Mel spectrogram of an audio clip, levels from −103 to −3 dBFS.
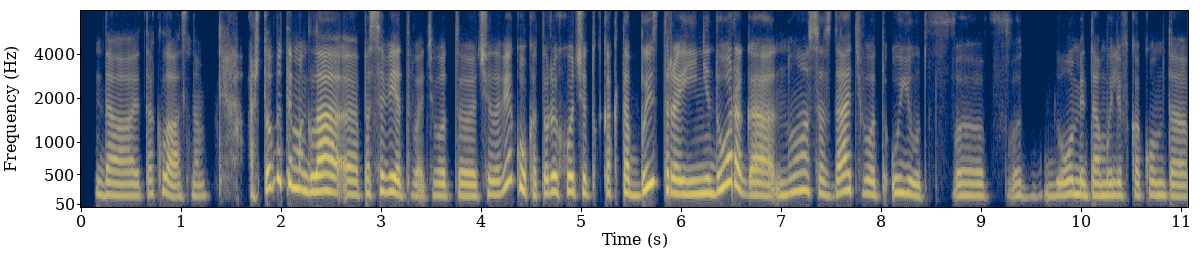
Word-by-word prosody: Да, 185 Hz, -3 st, -2 dB
это 180 Hz, +3 st, -7 dB
классно. 175 Hz, -5 st, -4 dB, 0.4 s
А -, -, -7 dB
что -, -, +1 dB
бы 430 Hz, -, +3 dB
ты 385 Hz, -, +2 dB
могла, 250 Hz, -5 st, +5 dB
э, -, -, -3 dB
посоветовать 210 Hz, -4 st, -1 dB
вот 180 Hz, -2 st, -4 dB
человеку, 195 Hz, -, 0 dB
который 215 Hz, +2 st, +1 dB
хочет 235 Hz, -3 st, 0 dB
как-то 220 Hz, 0 st, -3 dB
быстро 265 Hz, -, +4 dB
и 200 Hz, 0 st, +2 dB
недорого, 215 Hz, -, +2 dB
но 235 Hz, +8 st, -1 dB
создать 220 Hz, +3 st, -2 dB
вот 195 Hz, -6 st, -4 dB
уют 205 Hz, -6 st, -2 dB, 0.3 s
в 180 Hz, 0 st, -4 dB, 0.2 s
в 180 Hz, -, -8 dB, 0.2 s
доме 190 Hz, +1 st, -2 dB
там 185 Hz, 0 st, -2 dB
или 185 Hz, 0 st, -2 dB
в 180 Hz, -, -16 dB
каком-то, 185 Hz, -2 st, -5 dB
200 Hz, 155 wpm, -23 LUFS, 180-235 Hz, 0.4 s, могла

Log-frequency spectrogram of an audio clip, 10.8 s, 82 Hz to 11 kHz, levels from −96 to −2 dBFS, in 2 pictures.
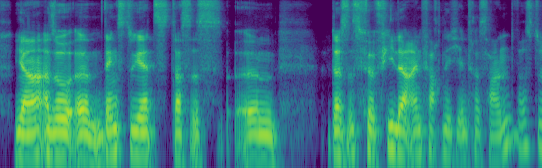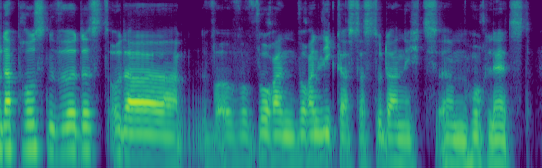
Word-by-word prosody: Ja, 110 Hz, -1 st, +8 dB
also, 115 Hz, -2 st, +6 dB
ähm, 110 Hz, -5 st, +5 dB
denkst 125 Hz, +3 st, +2 dB
du 125 Hz, -, -3 dB
jetzt, 115 Hz, -1 st, +3 dB
das 115 Hz, 0 st, +1 dB
ist -, -, -6 dB
ähm, 110 Hz, -2 st, 0 dB, 0.5 s
das 120 Hz, -1 st, +3 dB
ist 125 Hz, 0 st, -2 dB
für -, -, +1 dB
viele 130 Hz, -3 st, +4 dB
einfach 120 Hz, +1 st, -2 dB
nicht 115 Hz, -2 st, -7 dB
interessant, 115 Hz, -, -8 dB
was 150 Hz, -2 st, -10 dB
du 155 Hz, -, -10 dB
da 145 Hz, 0 st, +2 dB
posten 145 Hz, -2 st, -8 dB
würdest, 140 Hz, +1 st, -5 dB
oder 110 Hz, -4 st, +2 dB
wo 100 Hz, +2 st, -14 dB
wo 105 Hz, -3 st, -15 dB
woran 110 Hz, -2 st, -5 dB
woran 110 Hz, 0 st, -6 dB
liegt 115 Hz, +1 st, -7 dB
das, 95 Hz, -1 st, -8 dB
dass 100 Hz, 0 st, -12 dB
du 105 Hz, -, -11 dB
da 100 Hz, -1 st, -6 dB
nichts, 95 Hz, -1 st, -12 dB
ähm, 95 Hz, -1 st, -8 dB
hochlädst? 95 Hz, -2 st, -9 dB
115 Hz, 190 wpm, -22 LUFS, 105-125 Hz, 0.5 s, Ja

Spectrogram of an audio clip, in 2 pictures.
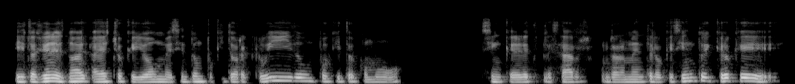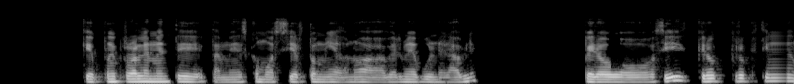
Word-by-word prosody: situaciones 125 Hz, +4 st, +4 dB
no 130 Hz, -, +4 dB
ha -, -, +6 dB
ha 120 Hz, -, -2 dB
hecho 130 Hz, +1 st, 0 dB
que 120 Hz, -4 st, -2 dB
yo 115 Hz, +1 st, +1 dB
me 120 Hz, -2 st, -1 dB
sienta 120 Hz, +3 st, -4 dB
un 125 Hz, -, +1 dB
poquito 125 Hz, -2 st, -5 dB
recluido, 160 Hz, +9 st, 0 dB
un 150 Hz, -2 st, -5 dB
poquito 130 Hz, -2 st, -4 dB
como 115 Hz, -1 st, -7 dB, 0.7 s
sin 115 Hz, -1 st, -5 dB
querer 110 Hz, -1 st, -1 dB
expresar 115 Hz, 0 st, -4 dB, 0.2 s
realmente 115 Hz, +1 st, -3 dB
lo 110 Hz, -3 st, -2 dB
que 110 Hz, -, -5 dB
siento. 155 Hz, +6 st, 0 dB
Y 160 Hz, -, -6 dB
creo 155 Hz, 0 st, +3 dB
que 155 Hz, 0 st, +2 dB, 1.0 s
que 125 Hz, -, +2 dB
muy 125 Hz, +2 st, +2 dB
probablemente 130 Hz, -1 st, +4 dB
también 110 Hz, +1 st, -5 dB
es 120 Hz, -, -8 dB
como 115 Hz, -2 st, -2 dB
cierto 120 Hz, +1 st, -3 dB
miedo, 115 Hz, -2 st, -3 dB
¿no?, 115 Hz, 0 st, -3 dB
a 110 Hz, -1 st, -5 dB
verme 115 Hz, +1 st, -2 dB
vulnerable. 115 Hz, +6 st, -3 dB, 1.1 s
Pero 115 Hz, -1 st, +4 dB
sí, 170 Hz, +7 st, +4 dB
creo 140 Hz, 0 st, +3 dB
creo 145 Hz, 0 st, 0 dB
que 145 Hz, -, -22 dB
tienes 155 Hz, +1 st, -1 dB
120 Hz, 160 wpm, -20 LUFS, 115-135 Hz, 1.1 s, ha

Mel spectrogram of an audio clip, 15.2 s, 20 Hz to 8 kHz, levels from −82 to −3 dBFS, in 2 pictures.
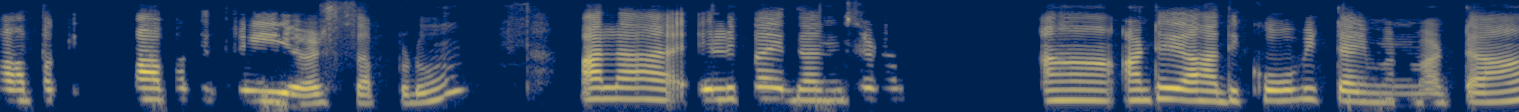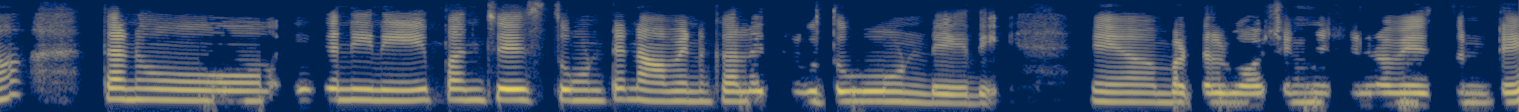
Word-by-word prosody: పాపకి, 245 Hz, -, -2 dB, 0.3 s
పాపకి 270 Hz, -, +4 dB
3 235 Hz, -1 st, -2 dB
ఇయర్స్ 185 Hz, 0 st, +2 dB
అప్పుడు. 195 Hz, +4 st, -6 dB, 0.8 s
అలా 270 Hz, 0 st, +4 dB, 0.4 s
ఎల్లిపాయి 270 Hz, +1 st, +1 dB
దంచడం 245 Hz, +2 st, -4 dB, 0.8 s
ఆ! -, -, +2 dB, 0.4 s
అంటే 270 Hz, +2 st, +3 dB, 0.2 s
అది 230 Hz, +1 st, 0 dB
కోవిడ్ 245 Hz, +2 st, 0 dB
టైమ్ 215 Hz, -3 st, +1 dB
అనమాట. 195 Hz, 0 st, -7 dB, 0.8 s
తనూ 260 Hz, -1 st, +3 dB, 0.8 s
ఇక -, -, -16 dB
నేను 245 Hz, -1 st, +1 dB
ఏ -, -, +1 dB, 0.2 s
పని 250 Hz, 0 st, 0 dB
చేస్తూ 250 Hz, -1 st, +5 dB
ఉంటే, 240 Hz, +3 st, -3 dB
నా 235 Hz, -, +4 dB
వెనకాలే 225 Hz, 0 st, -1 dB
తిరుగుతూ 225 Hz, 0 st, -3 dB, 0.3 s
ఉండేది. 190 Hz, -3 st, -3 dB, 0.6 s
ఆహ్, 210 Hz, -1 st, -1 dB
బట్టలు 205 Hz, 0 st, -1 dB
వాషింగ్ 205 Hz, +1 st, -4 dB
మిషన్‌లో 200 Hz, +1 st, -6 dB
వేస్తుంటే 205 Hz, +1 st, -2 dB
230 Hz, 120 wpm, -22 LUFS, 205-255 Hz, 0.8 s, చేస్తూ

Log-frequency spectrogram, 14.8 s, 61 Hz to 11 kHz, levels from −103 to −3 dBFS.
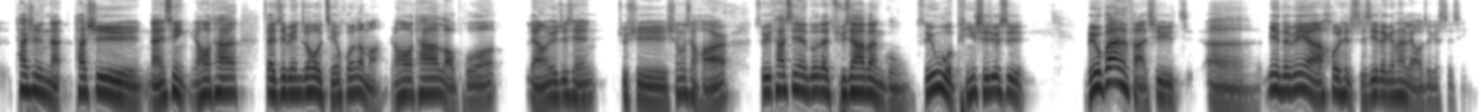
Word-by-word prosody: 他 175 Hz, -1 st, +2 dB
是 165 Hz, -3 st, +1 dB
男 110 Hz, -7 st, -1 dB
他 155 Hz, -1 st, +1 dB
是 130 Hz, -10 st, +3 dB
男 110 Hz, +3 st, +3 dB
性， 140 Hz, -2 st, +2 dB
然 115 Hz, +3 st, -3 dB
后 145 Hz, -, +3 dB
他 150 Hz, 0 st, +2 dB, 0.2 s
在 145 Hz, -1 st, +1 dB
这 150 Hz, +2 st, +1 dB
边 150 Hz, 0 st, +1 dB
之 155 Hz, -, +1 dB
后 150 Hz, -3 st, +2 dB
结 120 Hz, -1 st, -3 dB
婚 150 Hz, +4 st, -3 dB
了 150 Hz, -, 0 dB
嘛。 -, -, -6 dB
然 120 Hz, -, -6 dB
后 140 Hz, 0 st, +1 dB
他 145 Hz, +1 st, +2 dB
老 120 Hz, -10 st, -2 dB
婆 105 Hz, +5 st, -7 dB, 0.2 s
2 100 Hz, +1 st, 0 dB
个 120 Hz, -, -1 dB
月 125 Hz, -, 0 dB
之 130 Hz, +1 st, -2 dB
前 120 Hz, -1 st, -3 dB, 0.2 s
就 120 Hz, -, -7 dB
是 100 Hz, -4 st, -1 dB
生 145 Hz, +8 st, -4 dB
小 135 Hz, -4 st, -3 dB
孩 90 Hz, -2 st, -4 dB
儿， 100 Hz, +7 st, 0 dB, 0.2 s
所 155 Hz, -, -4 dB
以 155 Hz, -, +1 dB
他 170 Hz, 0 st, +2 dB
现 175 Hz, +1 st, +1 dB
在 165 Hz, -, +2 dB
都 160 Hz, +1 st, -1 dB
在 155 Hz, -, +4 dB
居 145 Hz, +1 st, -3 dB
家 155 Hz, 0 st, +6 dB
办 145 Hz, -8 st, +2 dB
公。 95 Hz, -1 st, -8 dB
所 145 Hz, -, -7 dB
以 -, -, +2 dB
我 175 Hz, -7 st, +2 dB
平 130 Hz, +9 st, -4 dB
时 150 Hz, 0 st, +1 dB
就 160 Hz, -, +1 dB
是 140 Hz, -4 st, -3 dB, 0.5 s
没 135 Hz, +9 st, +1 dB
有 195 Hz, -, +5 dB
办 240 Hz, -4 st, +8 dB
法 -, -, -1 dB
去 120 Hz, -4 st, -3 dB
这 120 Hz, -, -20 dB
呃， 90 Hz, -6 st, -6 dB
面 175 Hz, +2 st, +1 dB
对 165 Hz, 0 st, +1 dB
面 180 Hz, -3 st, +4 dB
啊， 120 Hz, -2 st, +4 dB
或 150 Hz, +2 st, -2 dB
者 140 Hz, -, 0 dB
直 110 Hz, -1 st, -8 dB
接 135 Hz, -, -1 dB
地 135 Hz, -1 st, 0 dB
跟 130 Hz, -, -2 dB
他 130 Hz, -, -1 dB
聊 90 Hz, -6 st, -4 dB
这 100 Hz, -, -11 dB
个 100 Hz, -, -12 dB
事 105 Hz, +3 st, -16 dB
情。 95 Hz, -, -22 dB
135 Hz, 305 characters per minute, -23 LUFS, 110-155 Hz, 0.5 s, 办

